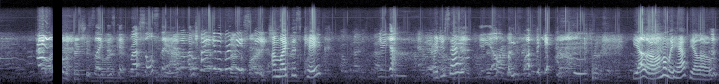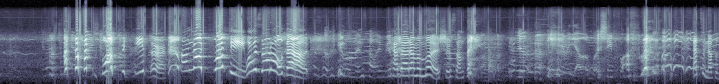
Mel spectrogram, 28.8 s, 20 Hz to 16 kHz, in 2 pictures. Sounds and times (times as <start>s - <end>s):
Conversation: 0.7s - 28.7s
Female speech, woman speaking: 1.8s - 11.1s, 12.7s - 14.4s, 15.2s - 23.9s, 24.6s - 28.7s.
